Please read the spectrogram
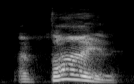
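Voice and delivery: loud, irritated, snapping voice. Reading a drunk man's reply when asked if he's okay, irritated snap. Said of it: "He snaps with an irritated grin".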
